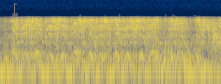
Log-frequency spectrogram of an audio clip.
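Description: Loud hip-hop DJ mix coming off a DJ mixer, a dense and cluttered passage with no breaks.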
